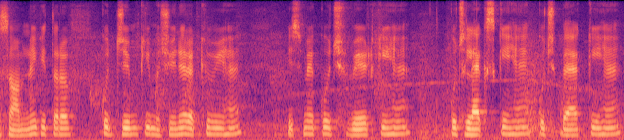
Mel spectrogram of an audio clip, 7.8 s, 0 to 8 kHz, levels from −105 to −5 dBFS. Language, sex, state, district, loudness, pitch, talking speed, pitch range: Hindi, male, Uttar Pradesh, Etah, -21 LUFS, 135 Hz, 175 wpm, 120-140 Hz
